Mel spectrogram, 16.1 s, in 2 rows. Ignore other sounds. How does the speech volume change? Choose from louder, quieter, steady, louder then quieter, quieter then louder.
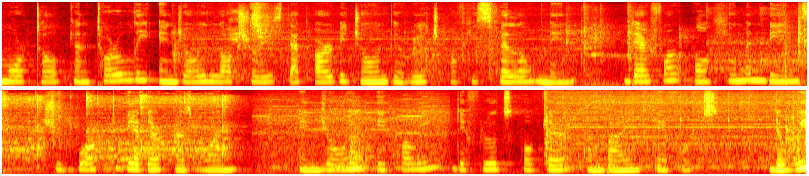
steady.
